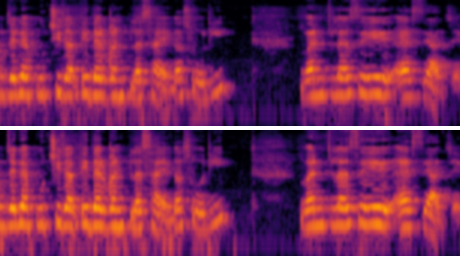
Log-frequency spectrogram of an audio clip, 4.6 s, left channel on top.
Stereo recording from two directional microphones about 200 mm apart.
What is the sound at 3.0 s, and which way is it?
Speech, 55° right (ahead or behind).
